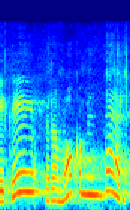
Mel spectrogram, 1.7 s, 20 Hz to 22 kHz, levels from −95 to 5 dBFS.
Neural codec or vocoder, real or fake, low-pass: codec, 44.1 kHz, 7.8 kbps, DAC; fake; 14.4 kHz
